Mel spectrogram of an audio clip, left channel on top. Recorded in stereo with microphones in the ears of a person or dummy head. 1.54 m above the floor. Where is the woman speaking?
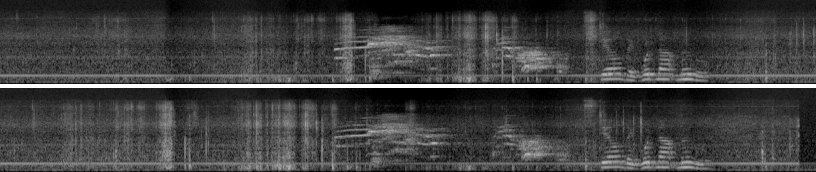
Centre (ahead or behind), 3 m.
